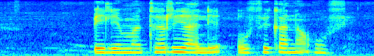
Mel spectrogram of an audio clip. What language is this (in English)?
Tswana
